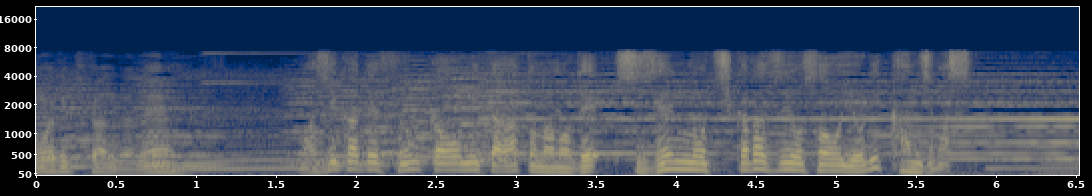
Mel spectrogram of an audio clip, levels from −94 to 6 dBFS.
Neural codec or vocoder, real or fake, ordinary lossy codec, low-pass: none; real; none; 7.2 kHz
